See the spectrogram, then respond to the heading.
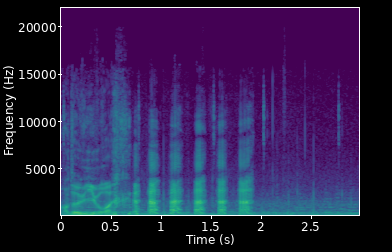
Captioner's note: laughs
